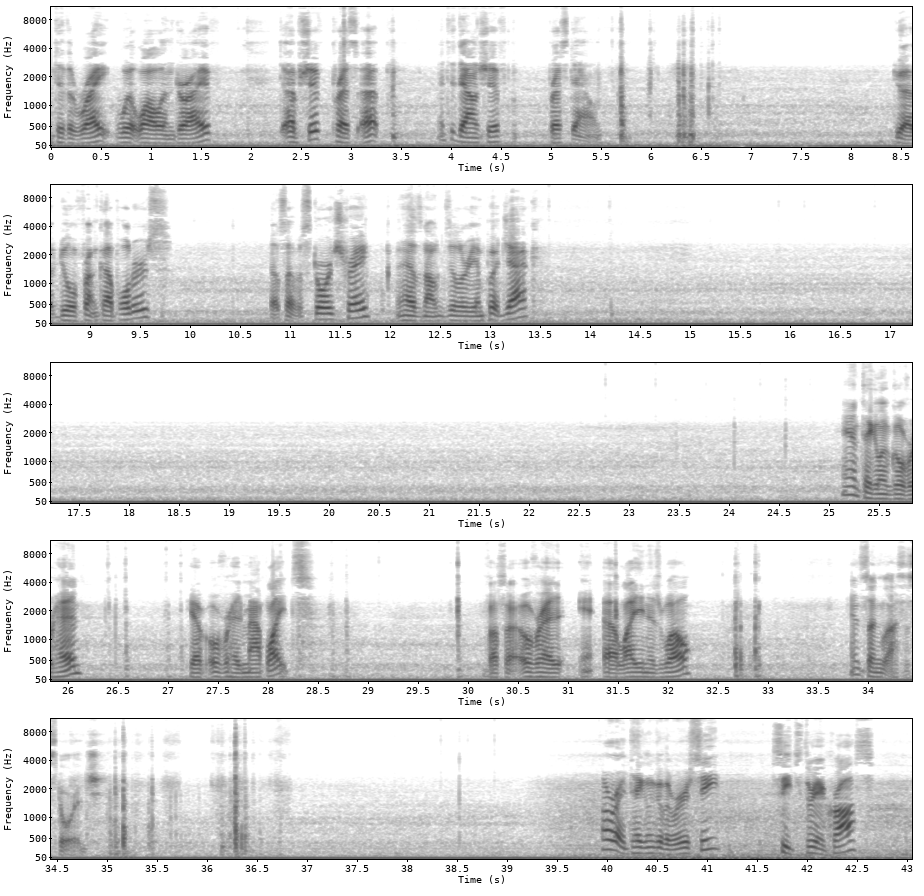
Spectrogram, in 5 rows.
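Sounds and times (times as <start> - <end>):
car cabin rumble and hiss: 0.0 - 43.0
compartment knocking shut: 5.6 - 6.7, 35.0 - 36.5.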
